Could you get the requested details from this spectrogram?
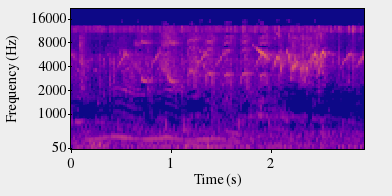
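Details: Birds singing in the morning in a Pakistani village: thin, high chirps and short rising and falling whistles overlap in a steady chorus, with a brighter burst of sharp twitters near the end over soft rural background noise.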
